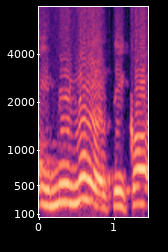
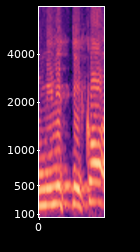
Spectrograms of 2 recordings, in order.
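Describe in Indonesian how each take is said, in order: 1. Bunyi L mengikuti vokal pertama. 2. Bunyi T mengikuti vokal pertama. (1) "minil tiko isakinen" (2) "bukan minit tiko"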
